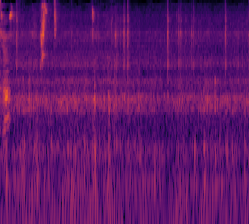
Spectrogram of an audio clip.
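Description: Motorcycle running at steady road speed, its engine mixed with wind buffeting the microphone.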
